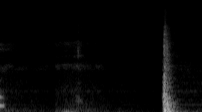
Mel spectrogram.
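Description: International Prostar's cab door slamming shut once near the end, a single sharp bang with a short ring. A faint thump comes about half a second in.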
